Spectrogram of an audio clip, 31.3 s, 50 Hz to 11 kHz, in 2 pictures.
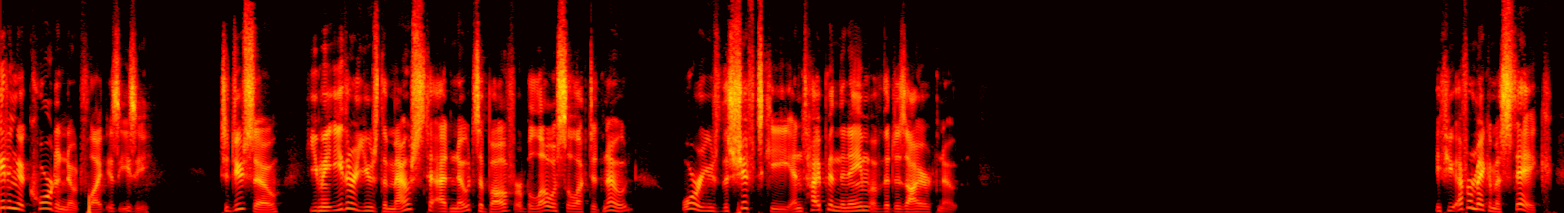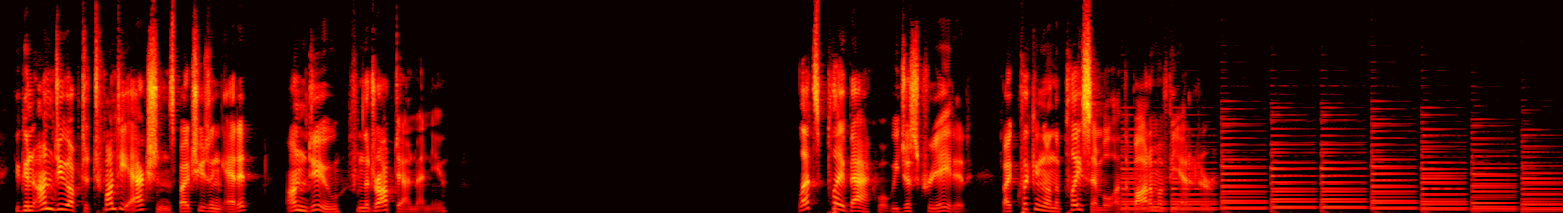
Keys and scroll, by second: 7.3 shift+g.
